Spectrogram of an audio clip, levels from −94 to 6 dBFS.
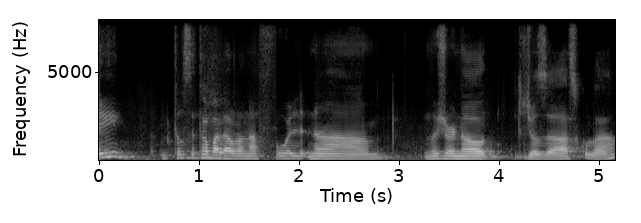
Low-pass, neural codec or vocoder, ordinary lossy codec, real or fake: none; codec, 16 kHz, 2 kbps, X-Codec, HuBERT features, trained on balanced general audio; none; fake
